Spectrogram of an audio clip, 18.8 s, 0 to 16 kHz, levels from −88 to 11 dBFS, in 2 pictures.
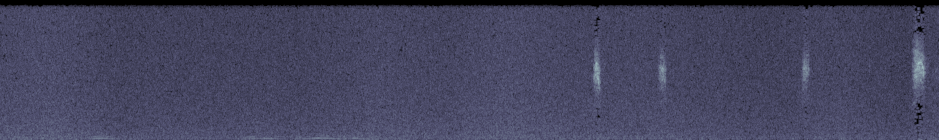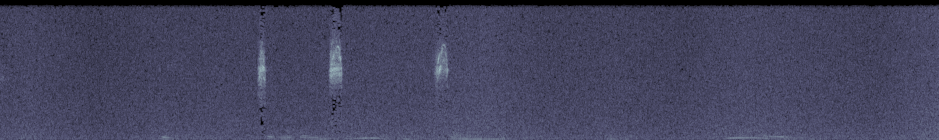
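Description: No technical faults can be heard in this speech recording; the only thing beneath it is the room's own background noise, sitting about 16 dB below the speech, which belongs to the recording space rather than to the system.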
